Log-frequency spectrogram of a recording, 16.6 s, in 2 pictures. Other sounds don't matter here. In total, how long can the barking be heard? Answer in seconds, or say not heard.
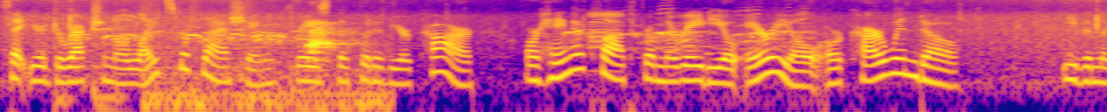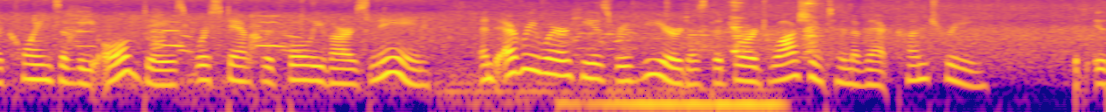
3 s.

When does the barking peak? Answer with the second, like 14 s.
2 s.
